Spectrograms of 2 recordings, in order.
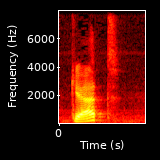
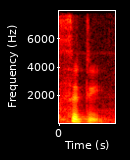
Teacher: One starts with the k sound, cat, the other one starts with a s sound, city.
